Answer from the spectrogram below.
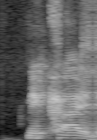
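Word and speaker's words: Mekhi: então eu fico de Mack Becton. Mekai, na verdade, né? A pronúncia do nome dele é...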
